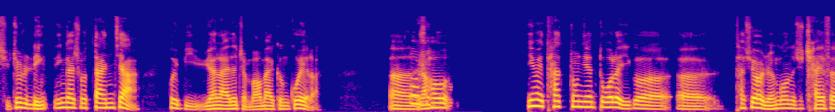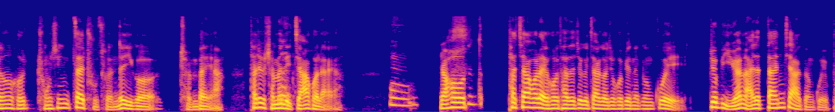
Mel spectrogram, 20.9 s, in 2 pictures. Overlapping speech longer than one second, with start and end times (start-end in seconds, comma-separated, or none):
none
